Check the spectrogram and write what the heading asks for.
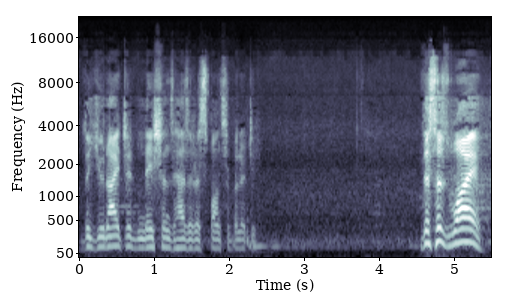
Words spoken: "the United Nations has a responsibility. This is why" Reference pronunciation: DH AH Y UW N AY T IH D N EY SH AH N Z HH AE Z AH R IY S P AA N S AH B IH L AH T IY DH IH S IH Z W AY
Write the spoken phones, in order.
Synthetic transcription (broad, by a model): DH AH Y UW N AY T IH D N EY SH AH N Z HH AE Z AH R IY S P AA N S AH B IH L AH T IY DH IH S IH Z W AY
